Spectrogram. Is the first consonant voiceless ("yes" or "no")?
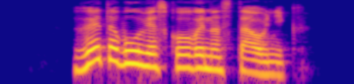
no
